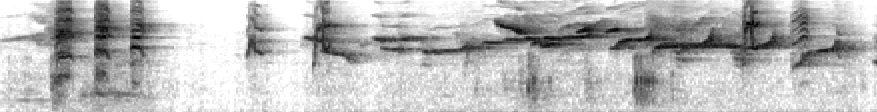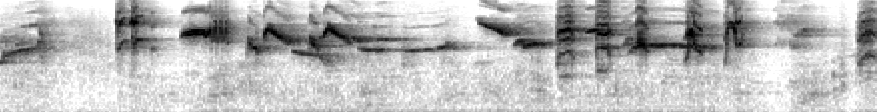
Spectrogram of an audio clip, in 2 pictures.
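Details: Female Oriental magpie-robin in loud song calling rivals, mixing sharp clicking notes with continuous varied whistles and warbles over nearly nine seconds.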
